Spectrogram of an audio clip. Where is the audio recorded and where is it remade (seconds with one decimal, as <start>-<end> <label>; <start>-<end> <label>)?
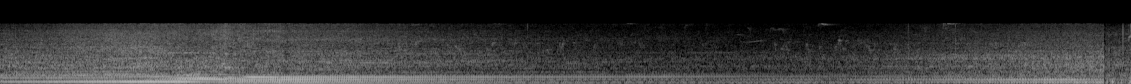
0.0-11.3 recorded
